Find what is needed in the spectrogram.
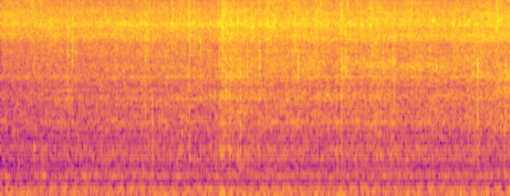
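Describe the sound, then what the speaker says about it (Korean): Onions fry in melted butter in a hot pan, giving a soft, continuous sizzle with faint crackles and no speech. "버터가 녹으면은 제일 먼저 양파를 넣습니다"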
